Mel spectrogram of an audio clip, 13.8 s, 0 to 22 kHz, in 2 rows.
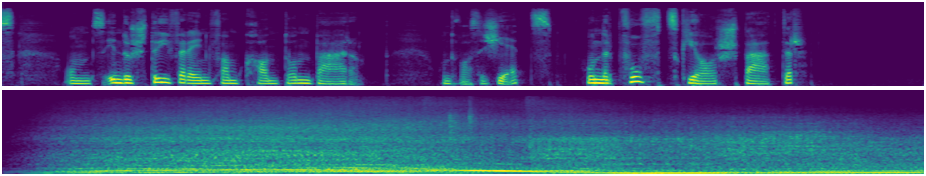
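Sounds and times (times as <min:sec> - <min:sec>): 
speech: 0:00.4 - 0:06.1
heavy trucks rumbling past on a busy motorway: 0:07.0 - 0:13.8.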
